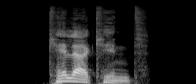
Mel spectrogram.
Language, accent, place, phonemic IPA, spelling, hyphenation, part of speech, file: German, Germany, Berlin, /ˈkɛlɐˌkɪnt/, Kellerkind, Kel‧ler‧kind, noun, De-Kellerkind.ogg
- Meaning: socially disadvantaged child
